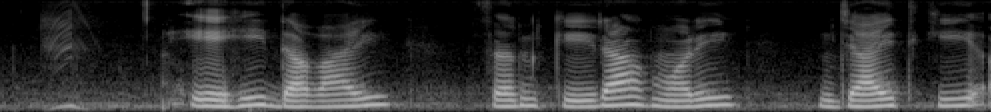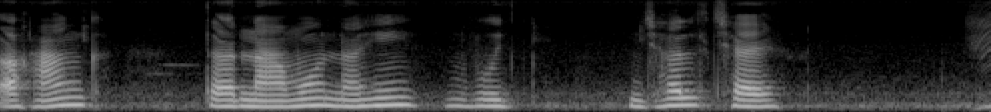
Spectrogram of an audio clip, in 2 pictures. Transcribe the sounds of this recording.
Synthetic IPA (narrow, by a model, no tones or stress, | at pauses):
eɦid̪əʋai | sənkiɾaməɾi | d͡ʒait̪kiəɦãŋɡ | t̪ənamõnəɦĩbu | d͡ʒʱəlt͡ʃʰɛ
